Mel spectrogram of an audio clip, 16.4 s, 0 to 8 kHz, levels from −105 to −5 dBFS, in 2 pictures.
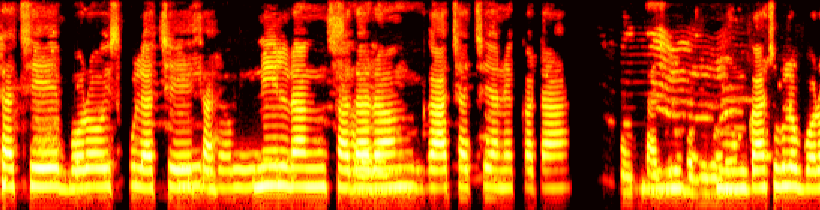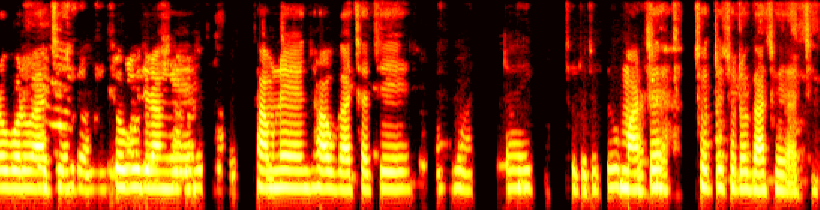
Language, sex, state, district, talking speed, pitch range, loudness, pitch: Bengali, female, West Bengal, Dakshin Dinajpur, 115 wpm, 210-230 Hz, -16 LUFS, 220 Hz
